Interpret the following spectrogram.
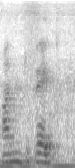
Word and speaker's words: HundrED: Priyank also serves as an ambassador for Hundred that's how you pronounce it and sits on advisory boards for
